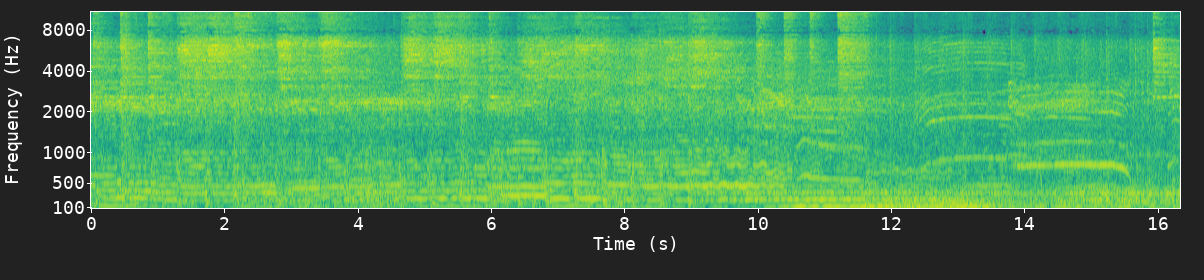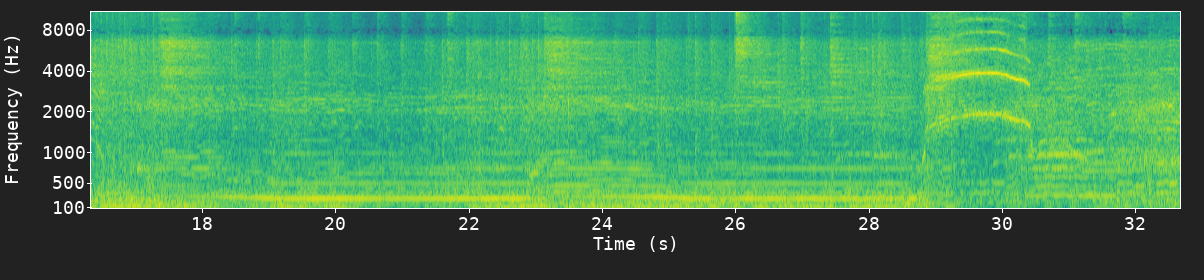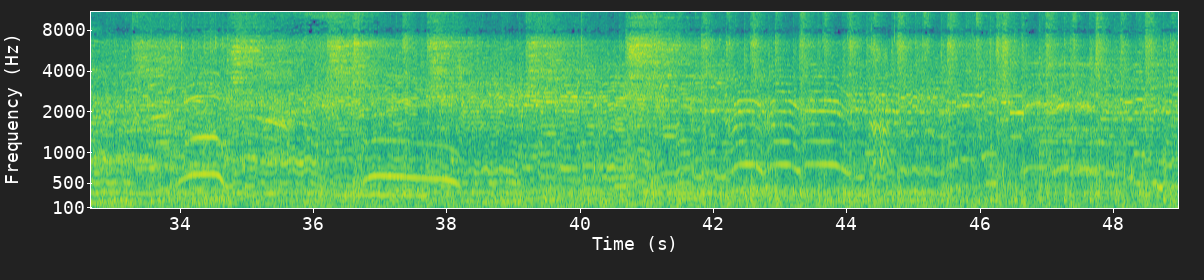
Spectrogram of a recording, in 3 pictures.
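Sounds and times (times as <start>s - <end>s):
bass guitar: 0.0s - 48.9s
distorted electric guitar: 0.0s - 48.9s
drums: 0.0s - 48.9s.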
